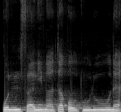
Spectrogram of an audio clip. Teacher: لام پہ قلقلہ نہیں کرنا، قاف پہ کرنا ہے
